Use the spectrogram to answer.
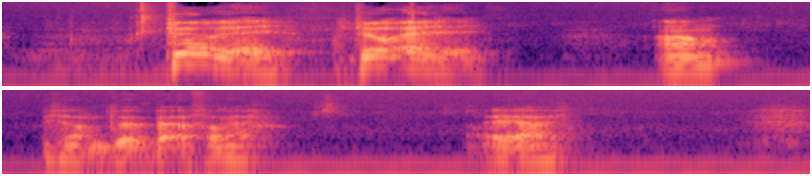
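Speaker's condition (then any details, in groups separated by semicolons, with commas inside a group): Tongue cancer; half tongue removed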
